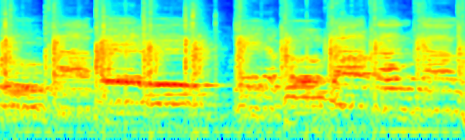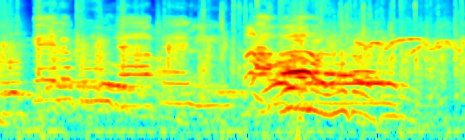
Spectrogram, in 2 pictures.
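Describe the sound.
Steady applause from a show audience welcoming the co-host on his birthday, dense clapping mixed with shouting and cheering voices that swell louder toward the end.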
